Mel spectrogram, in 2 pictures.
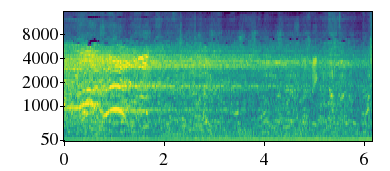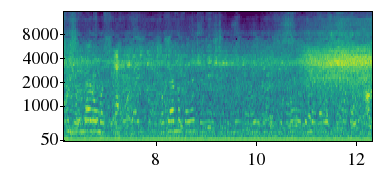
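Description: A man chants melodically into a microphone through loudspeakers.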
